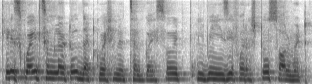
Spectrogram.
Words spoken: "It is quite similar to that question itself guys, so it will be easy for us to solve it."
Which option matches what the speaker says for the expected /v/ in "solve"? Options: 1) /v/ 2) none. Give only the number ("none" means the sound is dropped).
1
